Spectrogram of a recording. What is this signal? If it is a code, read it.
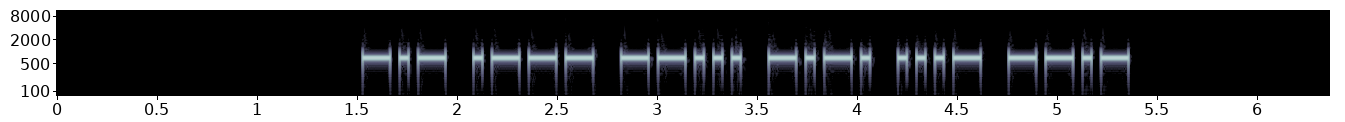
Morse code, heard as a keyed tone, about 26 wpm, 700 Hz. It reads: KJ7CVQ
